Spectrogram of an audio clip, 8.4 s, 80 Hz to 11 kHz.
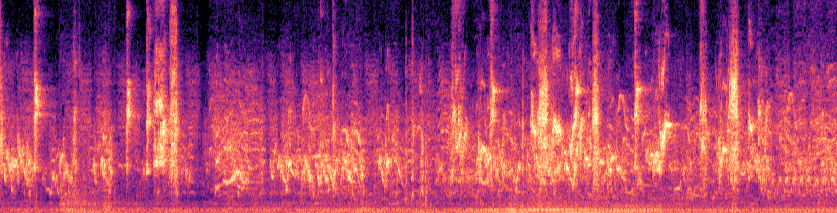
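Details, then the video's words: Budgerigars chirping, August 14, 2024: a dense, continuous chatter of quick high chirps, squeaks and short squawks from several birds, overlapping without pause, with a faint low hum underneath. "Budgies sounds for lonely birds birds chirping sounds"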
